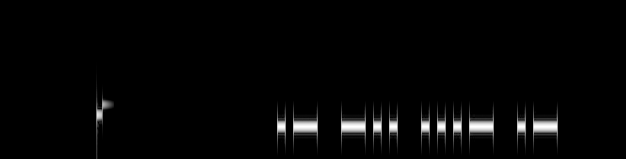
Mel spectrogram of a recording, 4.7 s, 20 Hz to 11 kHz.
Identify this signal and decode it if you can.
Morse code, heard as a keyed tone, about 20 wpm, 700 Hz. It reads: ADVA
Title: Build A Word - 4 Letters At A Time - 8-Letter Words - 20wpm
